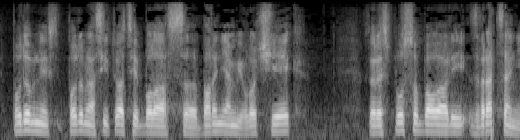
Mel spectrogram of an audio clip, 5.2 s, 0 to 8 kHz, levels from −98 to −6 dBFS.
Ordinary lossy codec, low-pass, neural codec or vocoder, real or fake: none; 7.2 kHz; none; real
